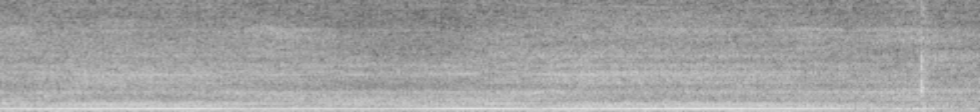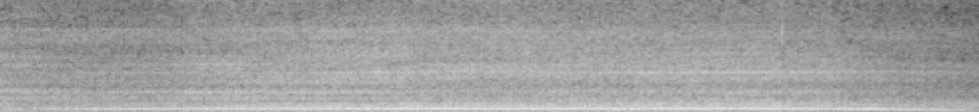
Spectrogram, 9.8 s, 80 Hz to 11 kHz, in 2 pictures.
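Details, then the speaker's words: 12 Amp Fantom Fury upright vacuum, made October 2000, after clog repair, on carpet: steady motor whine holding one pitch with smooth airflow rush, winding down at the end; normal healthy running. "welp I'm happy this thing works look at that groomed the carpet beautifully even got up a little little dust bunny in there"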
